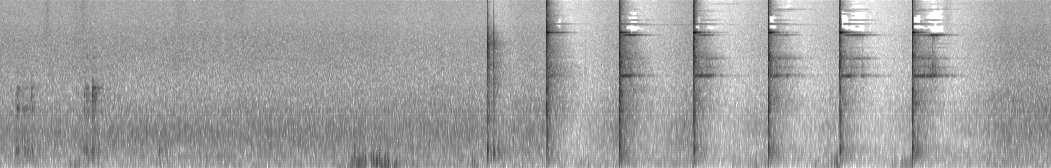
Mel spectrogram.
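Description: Seven sharp, ringing steel-on-steel hammer strikes, evenly spaced a little under a second apart, as a wooden handle is driven into a freshly forged hammer head resting on the anvil. A few softer knocks and a dull thump come before them.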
